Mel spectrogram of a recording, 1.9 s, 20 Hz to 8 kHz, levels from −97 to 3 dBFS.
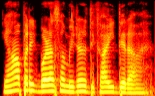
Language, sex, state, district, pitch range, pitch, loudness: Hindi, male, Jharkhand, Ranchi, 150-180 Hz, 165 Hz, -14 LUFS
